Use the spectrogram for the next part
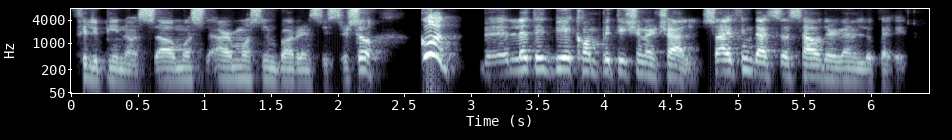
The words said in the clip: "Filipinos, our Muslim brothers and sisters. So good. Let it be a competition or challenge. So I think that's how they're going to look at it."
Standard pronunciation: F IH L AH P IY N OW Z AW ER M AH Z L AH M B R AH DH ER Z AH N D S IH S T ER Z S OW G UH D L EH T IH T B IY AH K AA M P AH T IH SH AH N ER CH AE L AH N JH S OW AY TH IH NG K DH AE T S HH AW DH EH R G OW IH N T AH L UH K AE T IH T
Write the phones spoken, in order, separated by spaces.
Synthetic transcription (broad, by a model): F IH L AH P IY N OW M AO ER M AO S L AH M B R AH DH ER AH N S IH S T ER S OW G UH D L EH T IH T B IY AH K AA M P AH T IH SH AH N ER CH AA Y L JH S OW AY TH IH NG K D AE T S HH AW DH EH R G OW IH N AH L UH K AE T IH T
